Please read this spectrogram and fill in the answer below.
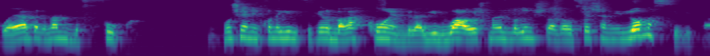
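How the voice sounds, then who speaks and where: A man's fairly high voice with a dark, mellow tone. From Tel Aviv, Israel. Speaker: podcast co-host. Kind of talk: casual chat. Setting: remote desert location. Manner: animated, stammering repetitions.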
